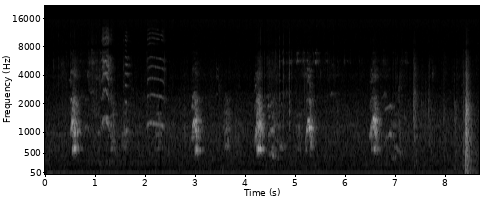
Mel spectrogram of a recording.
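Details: Longhaired German Shepherd puppies, five weeks old, from a kennel litter, let out a string of high yelps and squeaky whines, about seven bursts, with a thin whistle-like tone and a sharp thump at the end.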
